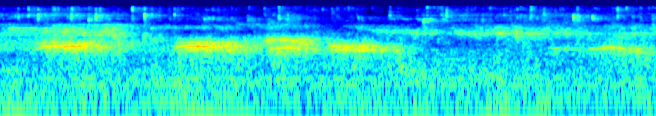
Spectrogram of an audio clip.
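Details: An Oriental magpie-robin (doyel), Bangladesh's national bird, gives a run of short, mid-pitched whistled notes about every half second, fading into softer notes.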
